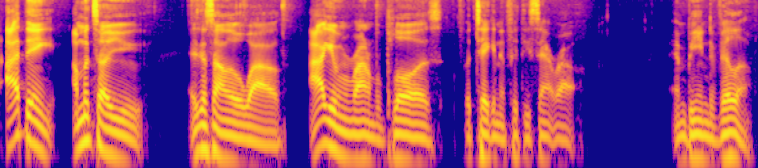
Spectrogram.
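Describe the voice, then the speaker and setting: Low-voiced New York man, dry close sound. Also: expressive, brisk, dry recording. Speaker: podcast co-host. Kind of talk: casual chat.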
